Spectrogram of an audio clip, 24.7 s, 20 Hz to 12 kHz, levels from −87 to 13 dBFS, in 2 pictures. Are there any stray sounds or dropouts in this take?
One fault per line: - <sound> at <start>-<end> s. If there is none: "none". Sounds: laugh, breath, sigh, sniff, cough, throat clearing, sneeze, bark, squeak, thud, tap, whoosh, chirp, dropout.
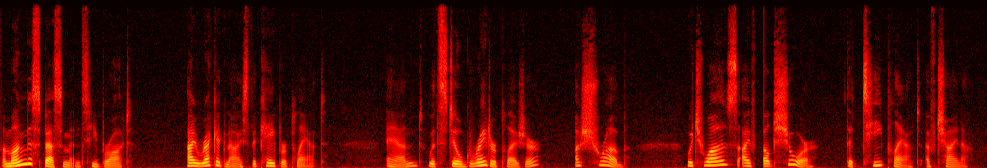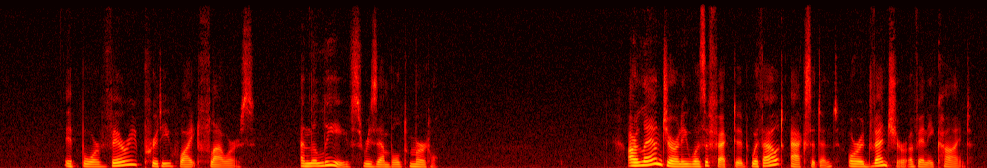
- dropout at 9.4-9.5 s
